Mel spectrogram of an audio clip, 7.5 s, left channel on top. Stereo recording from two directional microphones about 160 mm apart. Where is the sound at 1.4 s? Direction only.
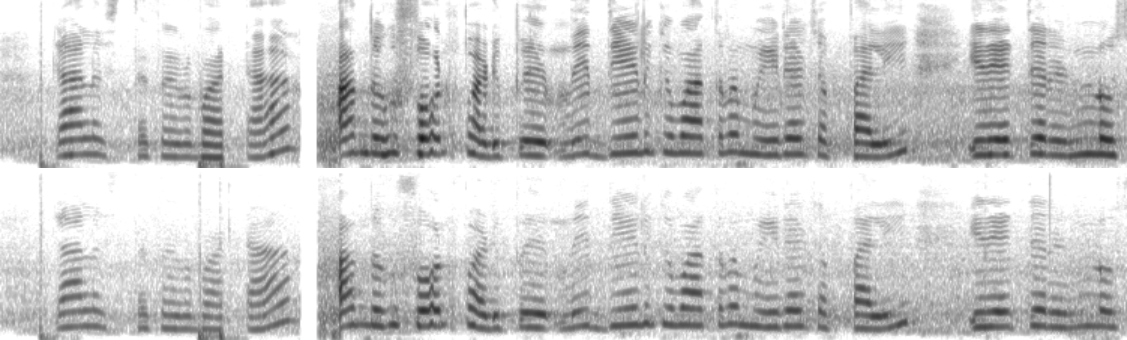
50° left (ahead or behind).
